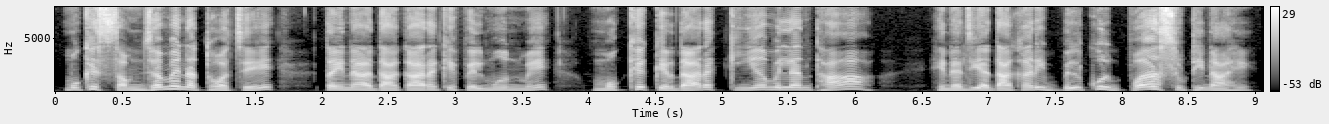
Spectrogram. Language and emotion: Sindhi, disgusted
